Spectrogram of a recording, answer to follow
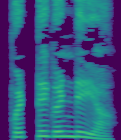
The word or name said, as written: ಪಟ್ಟೆಗಂಡೆಯ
